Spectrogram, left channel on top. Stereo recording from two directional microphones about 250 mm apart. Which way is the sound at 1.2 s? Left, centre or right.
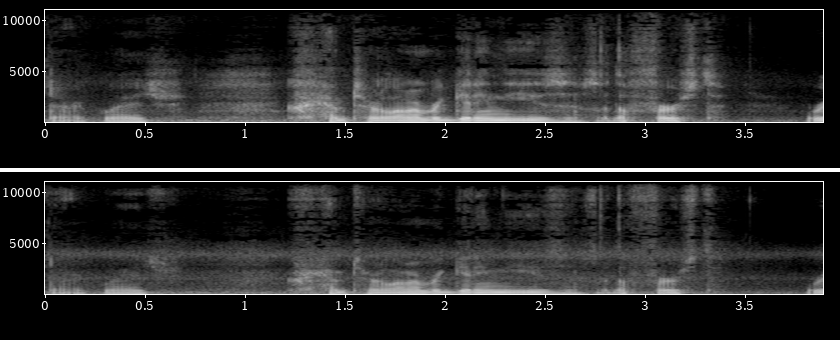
Right.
